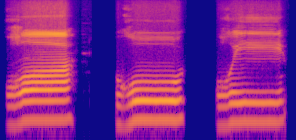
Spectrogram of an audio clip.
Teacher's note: غین جیسے کہ ہم جانتے ہیں کہ حروف مستعلیہ میں سے ہے، اس کو ہم نے موٹا کر کے پڑھنا ہے۔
